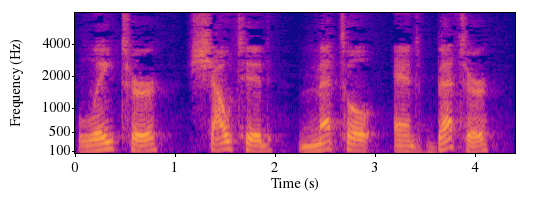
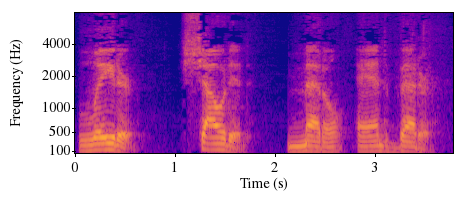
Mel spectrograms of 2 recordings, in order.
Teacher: the T sound wants to morph or change into a D sound · Shown in: second take · For example, most North American English speakers, rather than saying later, shouted, metal, and better, we'll say later.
